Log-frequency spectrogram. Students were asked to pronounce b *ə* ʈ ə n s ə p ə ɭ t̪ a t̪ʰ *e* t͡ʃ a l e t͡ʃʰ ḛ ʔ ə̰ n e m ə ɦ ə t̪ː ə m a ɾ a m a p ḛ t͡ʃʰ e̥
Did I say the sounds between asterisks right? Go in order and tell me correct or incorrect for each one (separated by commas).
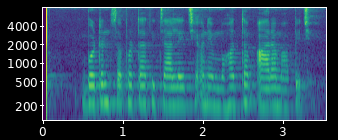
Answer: correct, incorrect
